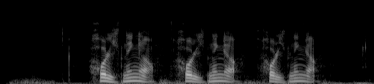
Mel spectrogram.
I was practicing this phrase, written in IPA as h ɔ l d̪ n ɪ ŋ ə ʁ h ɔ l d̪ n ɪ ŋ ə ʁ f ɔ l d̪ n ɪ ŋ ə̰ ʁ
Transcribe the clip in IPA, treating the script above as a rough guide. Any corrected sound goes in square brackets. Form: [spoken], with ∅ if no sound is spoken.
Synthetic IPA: h ɔ l d̪ n ɪ ŋ ə ʁ h ɔ l d̪ n ɪ ŋ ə ʁ [h] ɔ l d̪ n ɪ ŋ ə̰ ʁ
